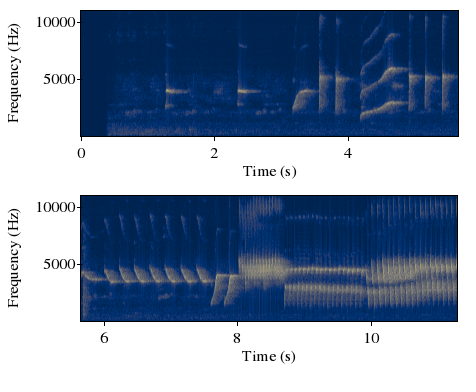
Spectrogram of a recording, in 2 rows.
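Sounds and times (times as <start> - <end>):
faint low background noise: 0.0 - 11.2
domestic canary whistling and chirping: 1.0 - 11.2.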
